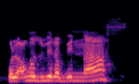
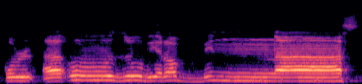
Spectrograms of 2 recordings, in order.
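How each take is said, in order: First: कुल अऊज़ु बिरब्बिन नास run together, no held n or long aa; short vowels all through कुल अऊज़ु बिरब्बिन नास, no elongation; hurried plain recitation. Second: Slow, measured कुल अऊज़ु बिरब्बिन नास with held n and long aa; कुल अऊज़ु बिरब्बिन नास drawn out, swelling on a long नास; Tajweed recitation. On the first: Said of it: "ये हमें तिलावत इस तरह". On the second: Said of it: "एक ये है". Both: Shown as a demonstration.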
